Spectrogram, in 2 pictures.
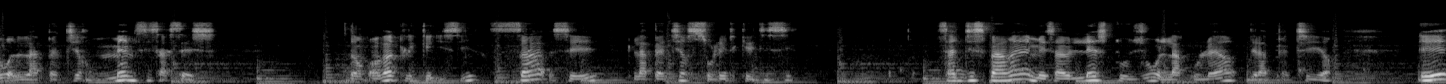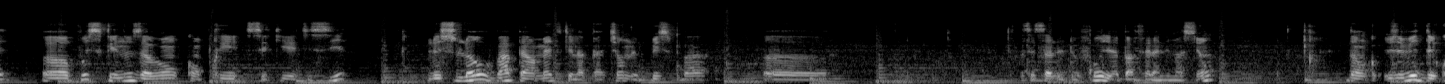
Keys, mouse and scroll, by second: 4.5 click, 6.0-7.6 scroll down 9.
